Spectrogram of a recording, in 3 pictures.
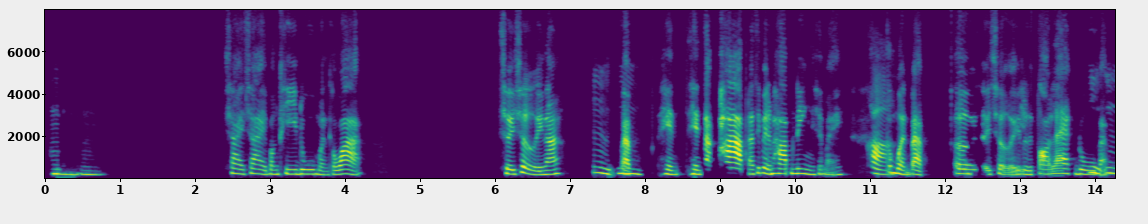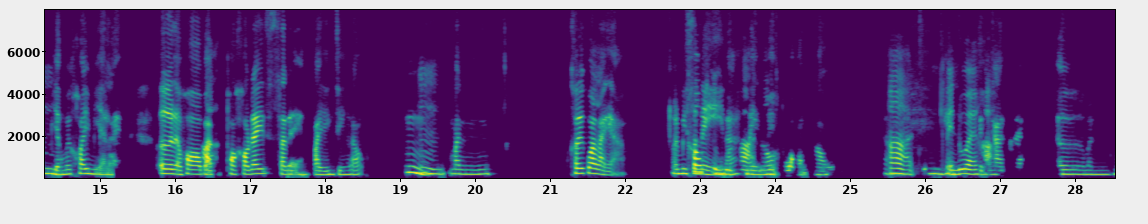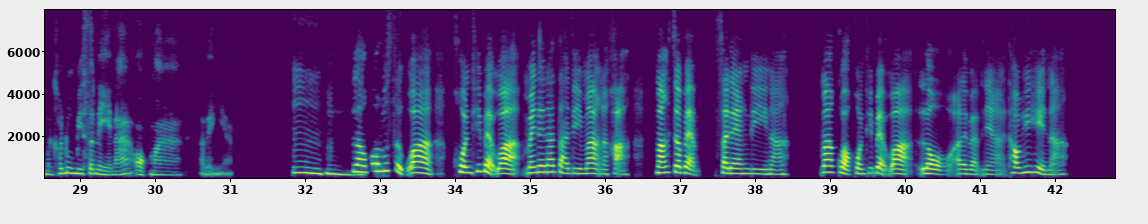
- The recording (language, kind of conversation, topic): Thai, unstructured, หนังเรื่องไหนที่คุณดูแล้วจำได้จนถึงตอนนี้?
- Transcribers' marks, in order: static; tapping; distorted speech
